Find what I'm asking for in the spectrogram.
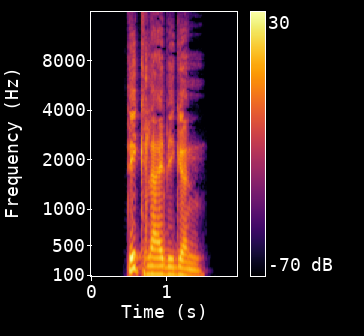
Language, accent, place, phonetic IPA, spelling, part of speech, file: German, Germany, Berlin, [ˈdɪkˌlaɪ̯bɪɡn̩], dickleibigen, adjective, De-dickleibigen.ogg
- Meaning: inflection of dickleibig: 1. strong genitive masculine/neuter singular 2. weak/mixed genitive/dative all-gender singular 3. strong/weak/mixed accusative masculine singular 4. strong dative plural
